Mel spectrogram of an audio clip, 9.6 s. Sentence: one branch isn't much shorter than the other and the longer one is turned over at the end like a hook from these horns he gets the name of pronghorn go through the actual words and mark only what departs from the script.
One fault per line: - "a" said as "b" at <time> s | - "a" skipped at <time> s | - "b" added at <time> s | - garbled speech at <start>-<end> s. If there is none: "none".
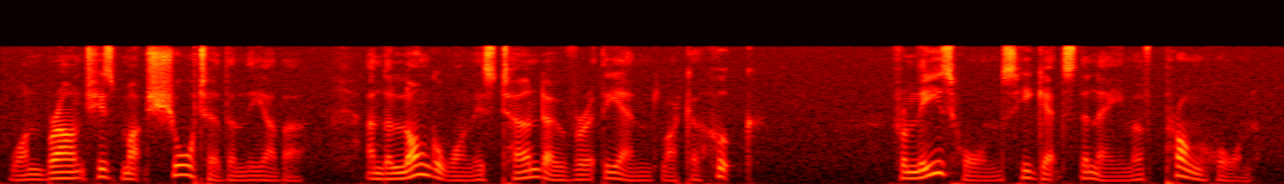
- "isn't" said as "is" at 0.7 s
